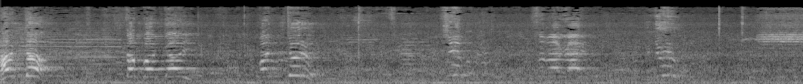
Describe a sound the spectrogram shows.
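A young man shouts marching commands loudly outdoors.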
